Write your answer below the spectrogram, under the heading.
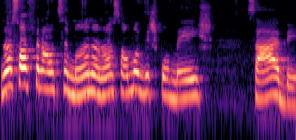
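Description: A woman talks at a high pitch, her intonation lively throughout. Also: very clean recording, silent background. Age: 30s. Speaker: wellness coach. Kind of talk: live stream talk. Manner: casual.

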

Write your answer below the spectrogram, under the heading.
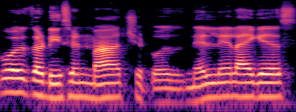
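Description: Fairly even intonation from a man with an Indian accent and a fairly high pitch, on a very clean recording with a silent background. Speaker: football podcaster. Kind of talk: casual solo commentary. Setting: home recording with a low-quality mic. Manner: rambling, informal.

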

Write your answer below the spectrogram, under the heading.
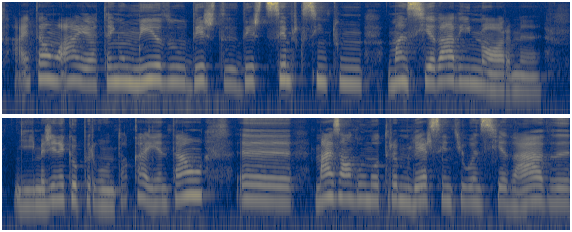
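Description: On a very clean recording with a silent background, a woman with a plain, everyday voice speaks fairly slowly at a fairly high pitch with ordinary pitch variation. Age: 40s. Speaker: systemic therapist and author. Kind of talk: casual chat.

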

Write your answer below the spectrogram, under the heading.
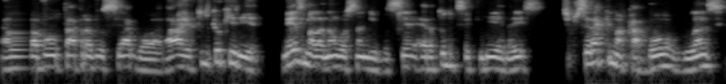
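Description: Somewhat breathy, a man talks at a very fast pace with fairly high pitch. His pitch variation is ordinary. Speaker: musician. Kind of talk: casual chat.

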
